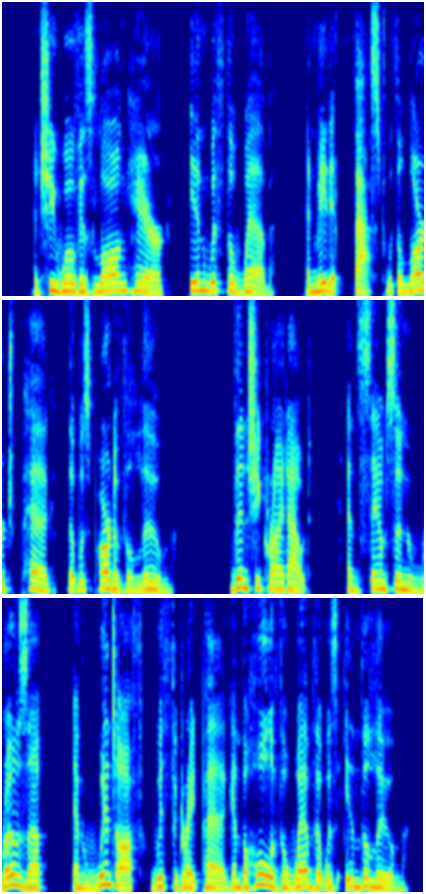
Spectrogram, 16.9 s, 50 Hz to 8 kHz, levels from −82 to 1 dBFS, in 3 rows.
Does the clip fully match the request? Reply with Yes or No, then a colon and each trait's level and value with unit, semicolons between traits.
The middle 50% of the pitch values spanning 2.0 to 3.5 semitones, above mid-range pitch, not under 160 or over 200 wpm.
Yes: average, 2.9 semitones; high, 195 Hz; average, 180 wpm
